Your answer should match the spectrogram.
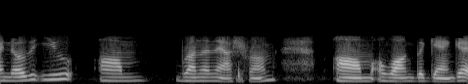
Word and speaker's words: ashram: So I know that you run, and I believe, correct my language here as well, is it pronounced ashram? Is that how you say that? – Ashram. Ashram. – Ashra? Okay. You know, ashram. – It's really funny. – Ashram with an M.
